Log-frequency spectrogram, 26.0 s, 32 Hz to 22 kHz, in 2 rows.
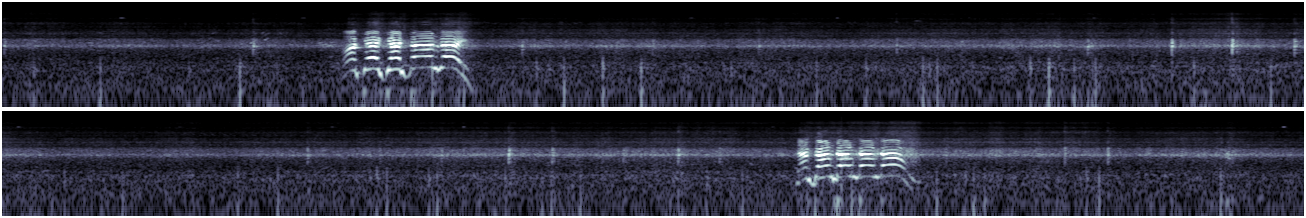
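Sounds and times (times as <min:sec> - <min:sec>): river water rushing: 0:00.0 - 0:26.0.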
